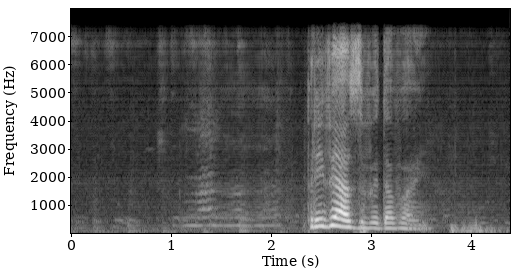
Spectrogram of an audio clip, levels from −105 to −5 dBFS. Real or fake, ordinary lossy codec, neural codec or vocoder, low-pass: fake; none; vocoder, 24 kHz, 100 mel bands, Vocos; 7.2 kHz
